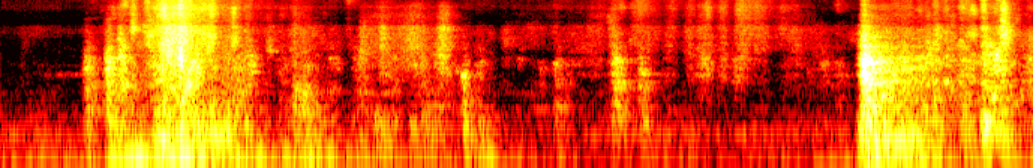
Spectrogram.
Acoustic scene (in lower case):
kitchen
